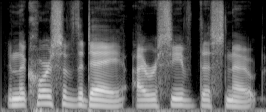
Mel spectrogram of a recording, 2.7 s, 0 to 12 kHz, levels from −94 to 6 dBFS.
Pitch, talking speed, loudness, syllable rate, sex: 140 Hz, 225 wpm, -17 LUFS, 5.4 syllables/s, male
